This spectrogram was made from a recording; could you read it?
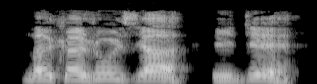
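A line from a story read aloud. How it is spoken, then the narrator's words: Moaning. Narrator (Russian): простонал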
